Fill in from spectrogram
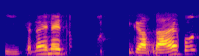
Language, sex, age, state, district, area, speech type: Hindi, male, 60+, Uttar Pradesh, Hardoi, rural, conversation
